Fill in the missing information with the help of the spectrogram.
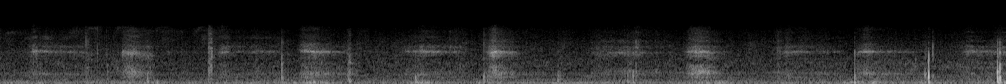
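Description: A person breathing hard through the nose while walking uphill, about one breath a second, over low rumble from the handheld microphone. A few sharp clicks come near the end.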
